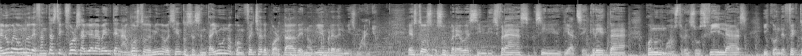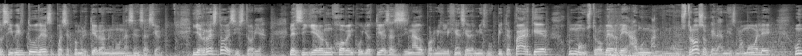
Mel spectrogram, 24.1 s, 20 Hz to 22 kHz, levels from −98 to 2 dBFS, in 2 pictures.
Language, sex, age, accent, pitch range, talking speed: Spanish, male, 30-49, Mexican, 120-160 Hz, 190 wpm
